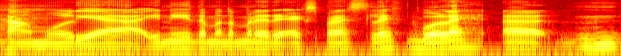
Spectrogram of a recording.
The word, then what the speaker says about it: Espresslave: Ini teman-teman dari Express Slave. Boleh bacanya apa yang benar nih?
